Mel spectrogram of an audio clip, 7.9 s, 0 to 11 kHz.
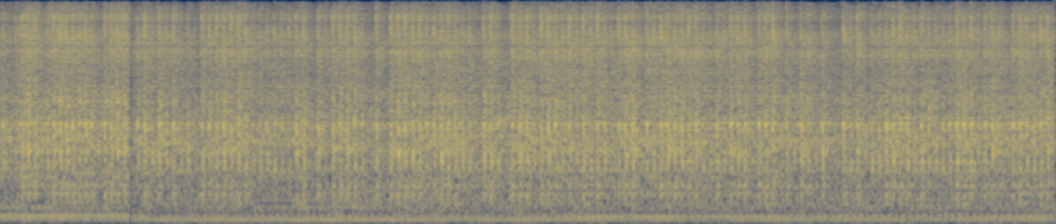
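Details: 1973 Volvo 144 with a flat-tappet cam, run on diesel oil for its zinc: rapid, uneven knocking about three to four per second over a rough idle; known engine knock, cause not identified, worn bottom end suspected.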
